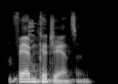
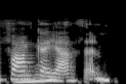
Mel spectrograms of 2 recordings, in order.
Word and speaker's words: Famke Janssen: Famke Janssen. – Oh, you mean Famke Janssen. That's how you say it.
